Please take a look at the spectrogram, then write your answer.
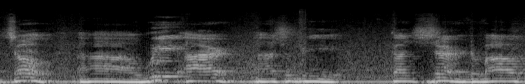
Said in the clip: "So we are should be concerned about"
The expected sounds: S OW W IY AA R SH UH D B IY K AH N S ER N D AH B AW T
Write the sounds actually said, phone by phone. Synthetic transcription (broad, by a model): S OW W IY AA R S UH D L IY K AH N S ER N D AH B AW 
